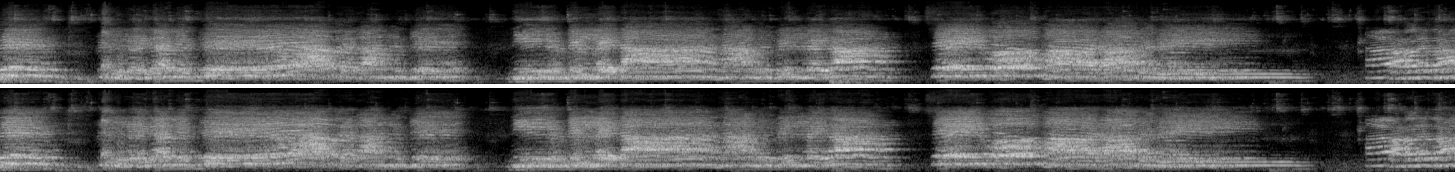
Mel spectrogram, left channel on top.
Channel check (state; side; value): normal; both; correlation 0.49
